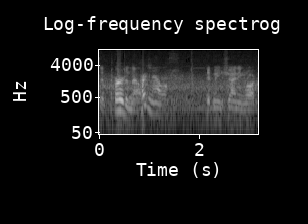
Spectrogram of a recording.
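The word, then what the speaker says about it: Pedernales: it's spell p e d e r we pronounced it perinel pel it means Shining Rock River it was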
